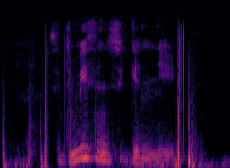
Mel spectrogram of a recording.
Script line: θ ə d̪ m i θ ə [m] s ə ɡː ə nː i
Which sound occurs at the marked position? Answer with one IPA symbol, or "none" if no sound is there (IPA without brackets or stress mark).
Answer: n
